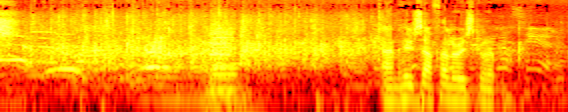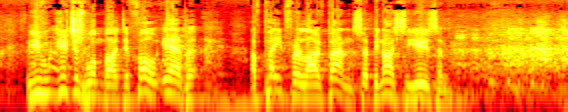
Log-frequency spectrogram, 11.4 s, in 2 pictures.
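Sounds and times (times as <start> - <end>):
audience applause: 0.0 - 5.8
speech: 3.8 - 5.2, 6.0 - 10.4
laughter: 10.1 - 11.3.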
